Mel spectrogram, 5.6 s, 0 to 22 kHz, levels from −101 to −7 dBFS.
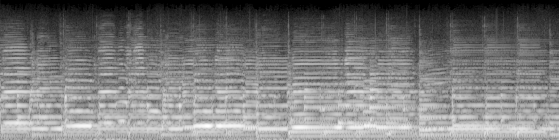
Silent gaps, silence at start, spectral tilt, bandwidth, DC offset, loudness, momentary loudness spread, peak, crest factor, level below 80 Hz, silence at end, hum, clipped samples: none; 0 s; -6 dB/octave; 11 kHz; under 0.1%; -17 LUFS; 6 LU; -4 dBFS; 14 dB; -44 dBFS; 0 s; none; under 0.1%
